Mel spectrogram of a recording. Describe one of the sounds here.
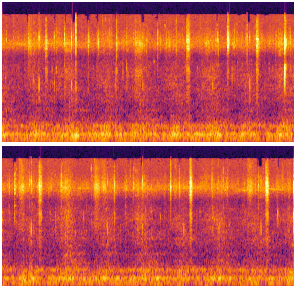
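Wind rumbles steadily against a microphone.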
